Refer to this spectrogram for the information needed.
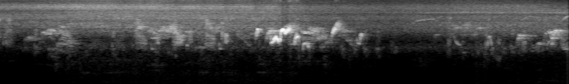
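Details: Caged northern red-whiskered bulbul, described as 'lân tê mặt quỷ', at Ninh Binh, beginning its third moult; bright chattering song of rapid chirps and warbled notes, peaking in a loud burst midway, with faint steady hiss behind.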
